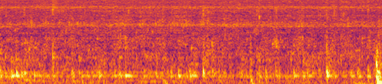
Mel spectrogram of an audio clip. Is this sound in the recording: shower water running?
yes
